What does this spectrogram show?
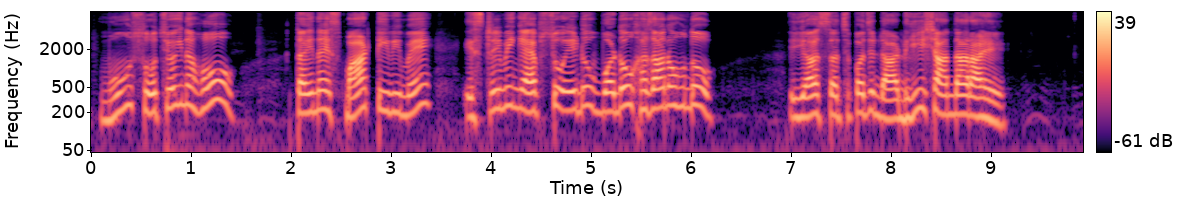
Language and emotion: Sindhi, surprised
